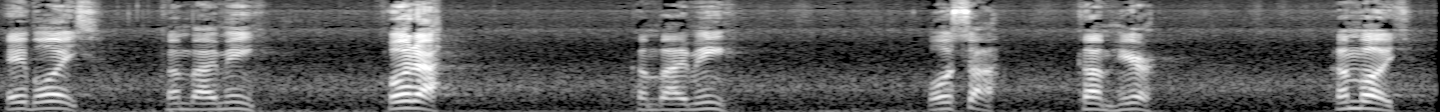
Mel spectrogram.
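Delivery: loud, high call to the dogs across the field. Real, not acted. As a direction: call the dogs back from far off. Calling dogs from afar.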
